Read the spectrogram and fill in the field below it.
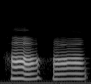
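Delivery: high, loud gloating taunt; mocking taunt. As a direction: jeer at him, loud and high. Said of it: "I would have got out and said".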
